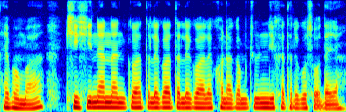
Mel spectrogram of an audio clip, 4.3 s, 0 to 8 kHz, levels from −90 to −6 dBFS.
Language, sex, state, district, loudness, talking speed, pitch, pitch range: Wancho, male, Arunachal Pradesh, Longding, -15 LUFS, 260 wpm, 125 Hz, 120-135 Hz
